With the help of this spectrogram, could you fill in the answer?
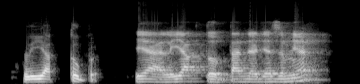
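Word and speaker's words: ليكتب: lamul amr ya, lamul amr bacanya li ya. Jadi li, Li yaktub.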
